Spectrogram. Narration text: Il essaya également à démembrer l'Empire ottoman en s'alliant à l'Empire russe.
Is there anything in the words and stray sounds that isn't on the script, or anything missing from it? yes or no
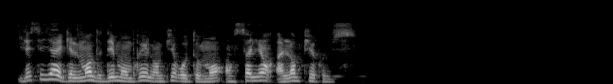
yes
